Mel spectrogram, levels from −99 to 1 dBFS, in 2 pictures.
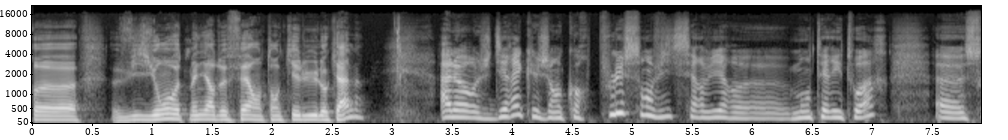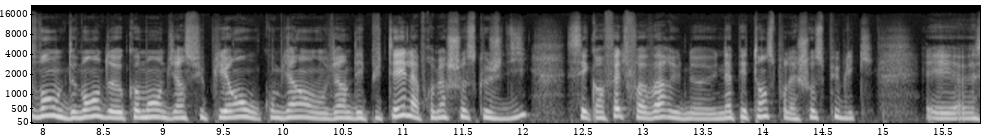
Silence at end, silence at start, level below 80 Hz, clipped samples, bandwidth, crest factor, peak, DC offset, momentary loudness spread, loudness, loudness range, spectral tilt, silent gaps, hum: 0 s; 0 s; -66 dBFS; under 0.1%; 17.5 kHz; 22 dB; 0 dBFS; under 0.1%; 11 LU; -21 LUFS; 6 LU; -5 dB/octave; none; none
